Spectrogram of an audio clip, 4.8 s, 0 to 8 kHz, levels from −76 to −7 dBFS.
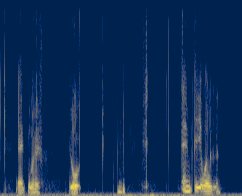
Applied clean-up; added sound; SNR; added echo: neural diffusion model UNIVERSE++.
